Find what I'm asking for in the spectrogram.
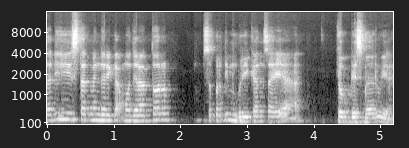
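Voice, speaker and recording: A man with a high pitch speaks at a moderate pace, his pitch varying an ordinary amount. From Jambi, Sumatra, Indonesia. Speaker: Islamic preacher. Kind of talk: online religious talk. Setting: online forum. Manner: somewhat hard, firm tone.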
